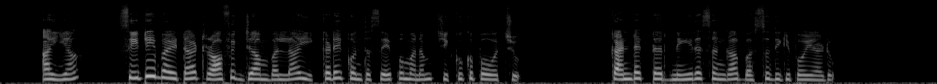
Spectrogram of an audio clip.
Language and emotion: Telugu, sad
